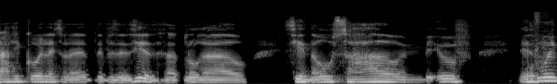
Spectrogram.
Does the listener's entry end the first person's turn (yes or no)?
yes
